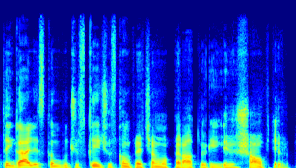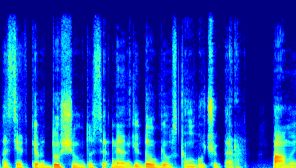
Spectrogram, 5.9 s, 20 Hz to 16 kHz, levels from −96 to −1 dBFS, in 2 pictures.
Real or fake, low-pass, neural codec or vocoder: fake; 14.4 kHz; codec, 32 kHz, 1.9 kbps, SNAC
